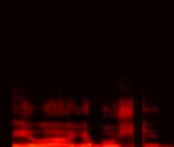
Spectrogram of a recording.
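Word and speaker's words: Ilya Lyubushkin: so it it does give you the uh pronunciation and some of the guys might be able to hear this ila yabushkin there we go so um some of you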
